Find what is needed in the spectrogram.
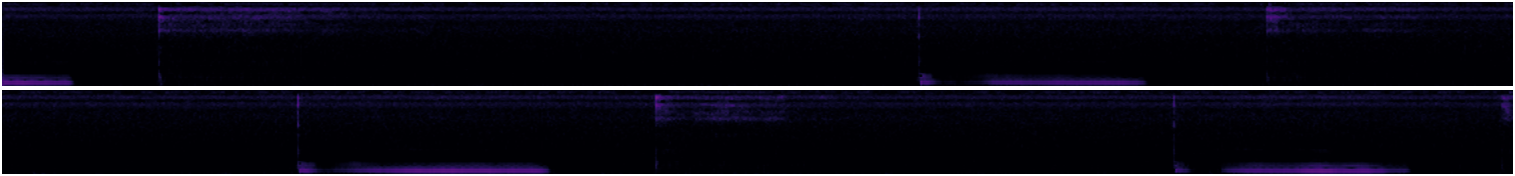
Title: My cat’s snoring sound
